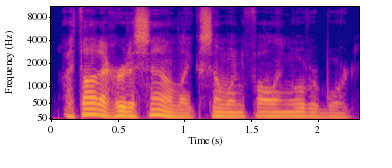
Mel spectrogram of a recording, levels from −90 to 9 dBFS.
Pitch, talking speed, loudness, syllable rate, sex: 120 Hz, 285 wpm, -15 LUFS, 7.1 syllables/s, male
